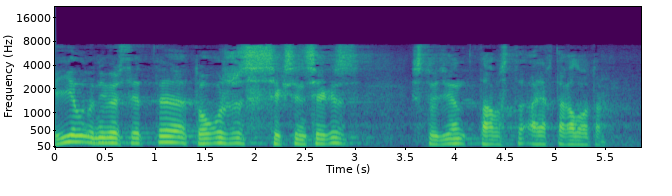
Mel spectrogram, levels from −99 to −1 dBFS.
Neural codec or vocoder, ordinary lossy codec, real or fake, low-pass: none; MP3, 32 kbps; real; 7.2 kHz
